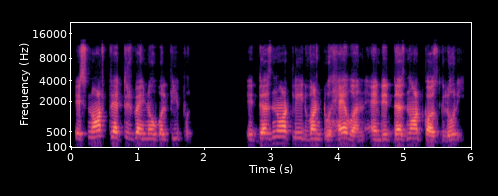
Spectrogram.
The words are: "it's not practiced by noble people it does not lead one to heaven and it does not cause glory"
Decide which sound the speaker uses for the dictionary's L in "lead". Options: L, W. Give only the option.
L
